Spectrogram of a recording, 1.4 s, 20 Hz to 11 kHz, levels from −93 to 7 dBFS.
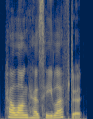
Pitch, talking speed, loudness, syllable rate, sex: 205 Hz, 255 wpm, -16 LUFS, 5.7 syllables/s, female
